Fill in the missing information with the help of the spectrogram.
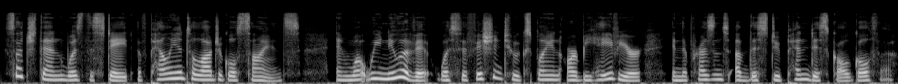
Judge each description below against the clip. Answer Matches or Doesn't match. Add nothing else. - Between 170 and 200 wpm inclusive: Matches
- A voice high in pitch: Matches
